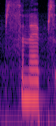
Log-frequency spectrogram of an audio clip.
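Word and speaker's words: Schnapps: स्कम्स क्या होता है इसको सनेप स्नेप्स ऐसे ही प्रोनाउंस किे यहां पर बताया गया इसका मीनिंग हमारा जर्मन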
